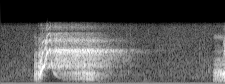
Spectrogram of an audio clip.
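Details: Choco, a pet dog, gives one long drawn-out bark at a squirrel outside, a rising yelp that holds steady for about a second, then quiet until a second bark starts at the end.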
